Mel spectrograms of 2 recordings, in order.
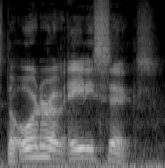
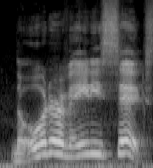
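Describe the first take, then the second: First: Said in the usual way. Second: "The order of eighty-six" said higher, "order" stressed; emphatic announcement. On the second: Shown as a demonstration.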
